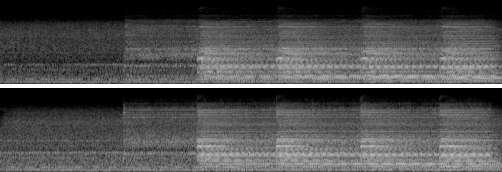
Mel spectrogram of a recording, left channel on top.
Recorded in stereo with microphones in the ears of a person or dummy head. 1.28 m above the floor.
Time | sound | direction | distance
1.2 | a chime | 85° right | 3 m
